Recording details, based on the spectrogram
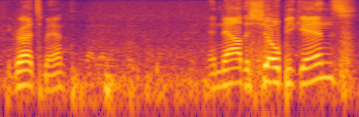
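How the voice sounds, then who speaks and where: A talkative man hosts live interviews at a racing event. His voice sits a little high, and he talks in an eager, promotional way. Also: animated, slow, a bit bright. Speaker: host.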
